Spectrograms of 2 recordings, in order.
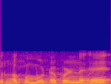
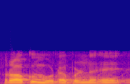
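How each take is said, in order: Both takes have the same delivery.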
